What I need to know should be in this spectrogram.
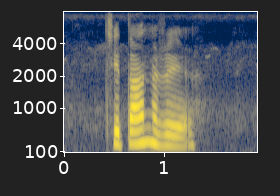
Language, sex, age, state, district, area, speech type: Santali, female, 18-30, West Bengal, Purba Bardhaman, rural, read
